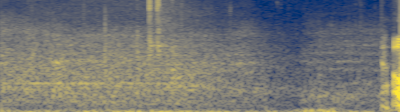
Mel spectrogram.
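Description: Electric floor fan blowing a steady rush of air, dying away about a second and a half in as it is switched off.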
